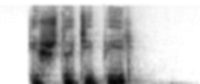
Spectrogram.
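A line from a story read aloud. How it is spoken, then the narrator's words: Quiet question. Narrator (Russian): Джек тихонько спросил у Элизабет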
